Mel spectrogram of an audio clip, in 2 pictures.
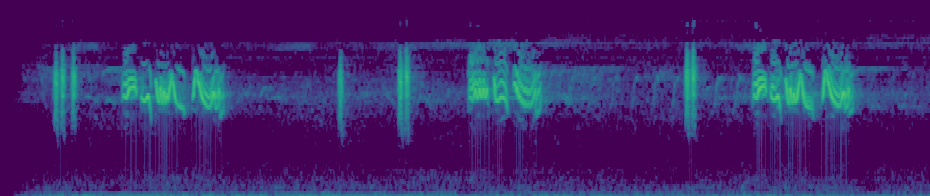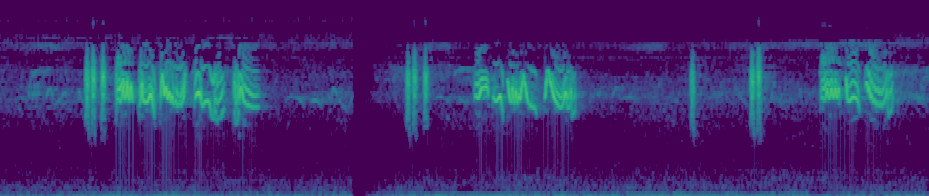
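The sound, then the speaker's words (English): A bird sings clear, bright song phrases over and over, each lasting about a second, with short gaps and a few sharp single chips between them. No talking. “Enjoy the birds.”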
